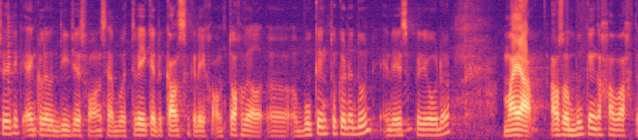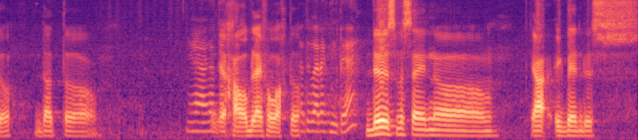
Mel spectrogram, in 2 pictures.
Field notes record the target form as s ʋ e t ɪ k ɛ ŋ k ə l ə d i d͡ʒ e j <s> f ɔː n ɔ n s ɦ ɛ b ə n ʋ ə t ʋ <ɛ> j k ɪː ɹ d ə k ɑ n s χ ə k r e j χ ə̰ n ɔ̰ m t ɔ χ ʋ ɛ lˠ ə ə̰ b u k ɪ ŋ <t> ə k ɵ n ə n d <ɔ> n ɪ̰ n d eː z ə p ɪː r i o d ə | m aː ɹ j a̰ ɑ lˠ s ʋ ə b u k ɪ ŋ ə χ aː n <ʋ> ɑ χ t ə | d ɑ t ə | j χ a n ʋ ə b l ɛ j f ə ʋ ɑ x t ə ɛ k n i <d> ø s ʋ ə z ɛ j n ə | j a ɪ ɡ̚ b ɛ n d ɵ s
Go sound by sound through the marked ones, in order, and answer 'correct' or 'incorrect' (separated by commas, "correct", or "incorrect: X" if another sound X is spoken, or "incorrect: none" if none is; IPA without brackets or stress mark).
correct, incorrect: e, correct, incorrect: u, correct, correct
